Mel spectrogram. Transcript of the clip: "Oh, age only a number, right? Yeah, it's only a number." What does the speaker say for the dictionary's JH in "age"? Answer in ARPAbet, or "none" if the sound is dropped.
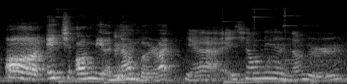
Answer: CH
